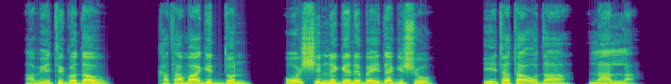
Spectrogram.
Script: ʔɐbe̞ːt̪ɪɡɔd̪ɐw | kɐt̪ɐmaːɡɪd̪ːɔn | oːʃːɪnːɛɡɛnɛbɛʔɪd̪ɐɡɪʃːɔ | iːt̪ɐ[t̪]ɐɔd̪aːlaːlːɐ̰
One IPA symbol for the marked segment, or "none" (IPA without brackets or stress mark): t̪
